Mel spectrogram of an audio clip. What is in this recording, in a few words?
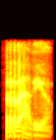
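"radio", Spanish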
